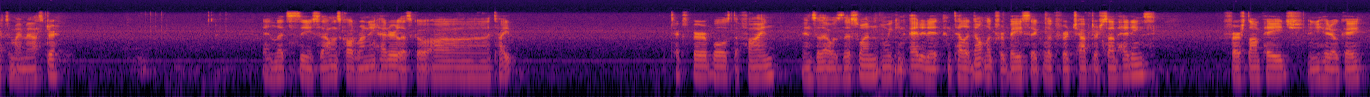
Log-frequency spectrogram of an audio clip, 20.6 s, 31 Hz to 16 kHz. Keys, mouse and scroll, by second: 0.5 click, 2.2 click, 3.2 click.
